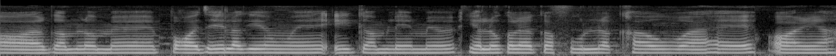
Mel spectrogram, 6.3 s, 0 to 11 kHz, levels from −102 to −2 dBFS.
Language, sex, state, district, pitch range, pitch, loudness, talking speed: Hindi, female, Bihar, Saran, 205-210 Hz, 205 Hz, -34 LUFS, 190 wpm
